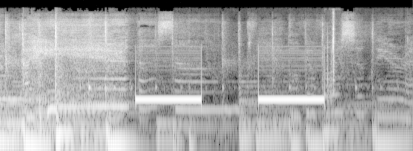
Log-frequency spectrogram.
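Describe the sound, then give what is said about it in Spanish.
A telephone pick-up sound effect: two steady electronic ringing tones about a second each, separated by a short pause, with a burst of busy noise and low rumble before them. “Suene, cuando suene el efecto, de el eh, coger teléfono, comienzas, ¿vale?”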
